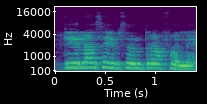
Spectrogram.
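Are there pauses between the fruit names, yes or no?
no. It is read straight through without pauses.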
